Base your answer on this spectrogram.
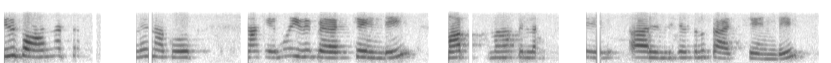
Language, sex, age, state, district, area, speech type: Telugu, female, 30-45, Andhra Pradesh, East Godavari, rural, conversation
